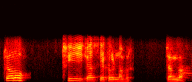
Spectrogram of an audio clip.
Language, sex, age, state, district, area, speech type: Punjabi, male, 30-45, Punjab, Gurdaspur, rural, conversation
